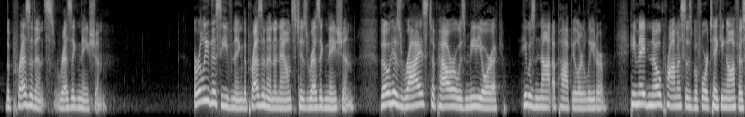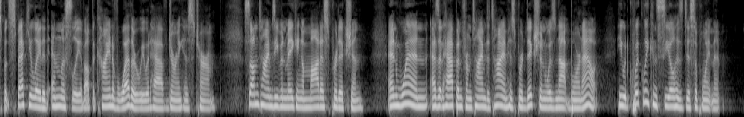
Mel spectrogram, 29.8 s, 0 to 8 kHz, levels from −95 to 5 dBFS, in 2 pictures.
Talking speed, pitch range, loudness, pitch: 145 wpm, 165-200 Hz, -22 LUFS, 180 Hz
